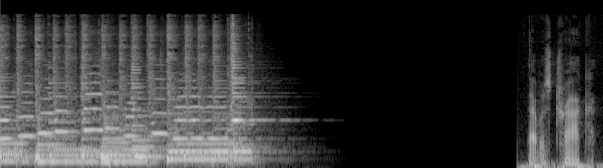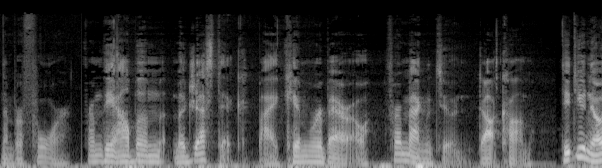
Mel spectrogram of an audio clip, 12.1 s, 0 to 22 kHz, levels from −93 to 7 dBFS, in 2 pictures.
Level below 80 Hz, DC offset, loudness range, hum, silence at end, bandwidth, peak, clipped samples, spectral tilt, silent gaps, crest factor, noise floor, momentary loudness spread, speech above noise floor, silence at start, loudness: -34 dBFS; under 0.1%; 13 LU; none; 0 s; 16.5 kHz; -4 dBFS; under 0.1%; -6 dB/octave; 3.55-5.17 s; 18 dB; -68 dBFS; 14 LU; 46 dB; 0 s; -22 LUFS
